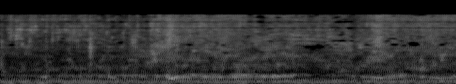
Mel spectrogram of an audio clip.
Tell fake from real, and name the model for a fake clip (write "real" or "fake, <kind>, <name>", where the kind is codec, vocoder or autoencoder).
fake, vocoder, Vocos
